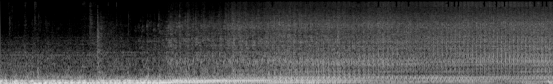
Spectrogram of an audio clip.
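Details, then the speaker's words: 1963 Buick LeSabre with 401 cubic inch V8 and straight pipes. Deep, loping V8 rumble with a raw open-pipe bark as it pulls away, then fading; sounds healthy and even. "That sounds nice. An old 401 cubic inch V8. They sound pretty good."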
